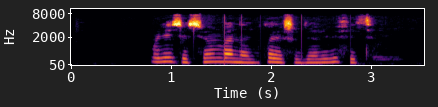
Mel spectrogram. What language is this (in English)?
Kinyarwanda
